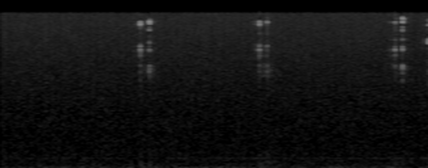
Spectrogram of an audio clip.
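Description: Faint computer mouse button clicks over near-silent room tone: two quick press-and-release pairs a little over a second apart, and one more click at the end.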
